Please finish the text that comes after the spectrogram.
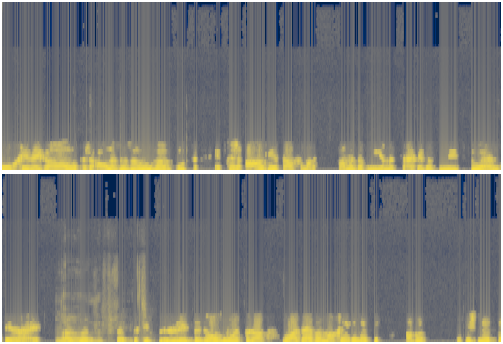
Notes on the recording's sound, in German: Die Spezialausgabe mit diversen Gästen am Telefon.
